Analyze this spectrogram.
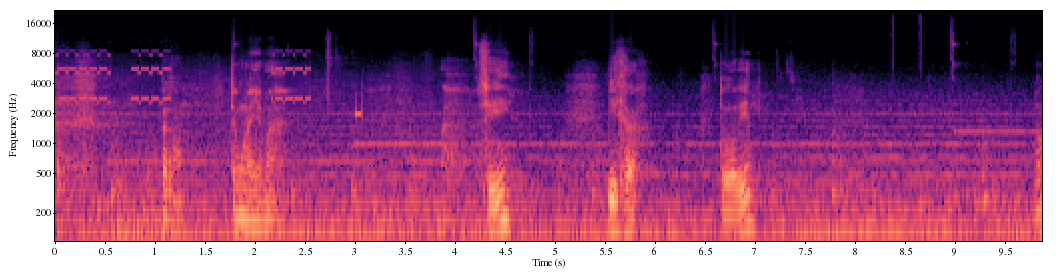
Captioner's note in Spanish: Suena teléfono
